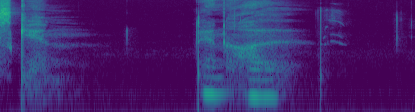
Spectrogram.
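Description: A woman's soft whispered voice: a breathy whisper at the start and a short, softly voiced utterance about two seconds in, with a couple of faint clicks after it.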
